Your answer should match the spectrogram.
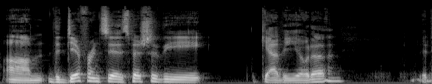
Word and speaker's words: Gaviota: and then probably the Hoka Gavoida. Am I saying that right? I have no idea. – Gavoida? – Is that a... – Gaviota. – Gaviota.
